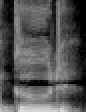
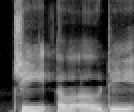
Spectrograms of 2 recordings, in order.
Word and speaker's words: good: u in the middle even though it's spell oo that's how we um spell it sometimes like good book look so good you might be tempted to say good but it's not now if it had an m on the front it would be mood with an U but not this word g o o d is good uh make sure you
